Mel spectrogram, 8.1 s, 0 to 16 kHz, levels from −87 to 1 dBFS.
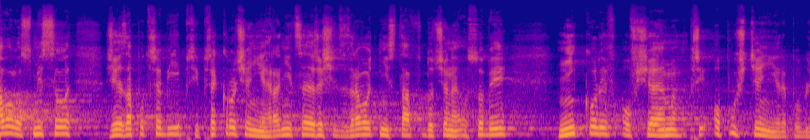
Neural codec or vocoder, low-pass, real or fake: vocoder, 48 kHz, 128 mel bands, Vocos; 14.4 kHz; fake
